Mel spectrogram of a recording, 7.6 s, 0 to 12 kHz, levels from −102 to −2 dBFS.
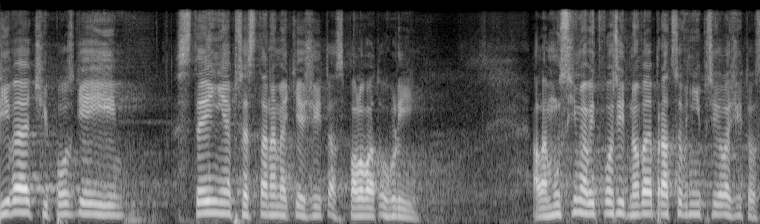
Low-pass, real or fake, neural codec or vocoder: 9.9 kHz; fake; vocoder, 22.05 kHz, 80 mel bands, Vocos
